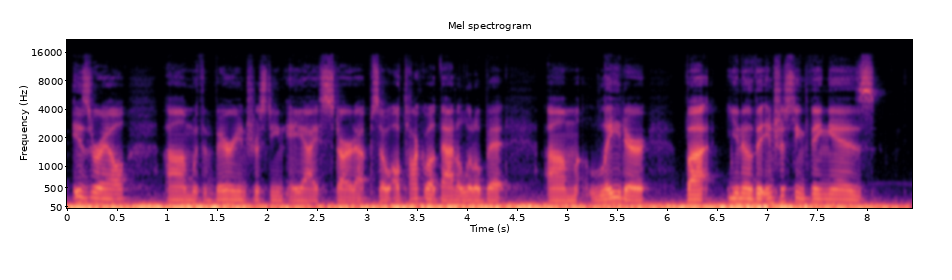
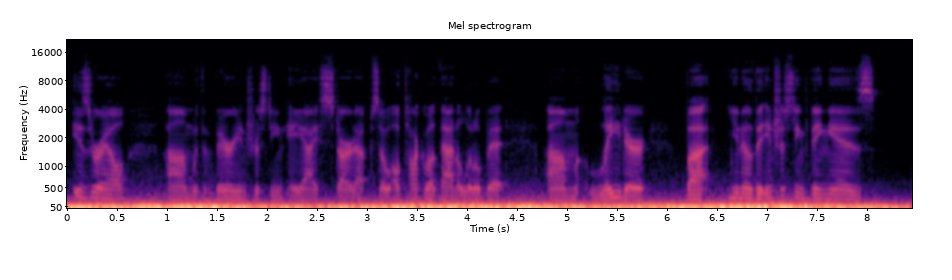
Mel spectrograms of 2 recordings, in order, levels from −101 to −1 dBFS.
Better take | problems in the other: first | low rumble; loud; throughout; 4 dB below the speech; faint in the first

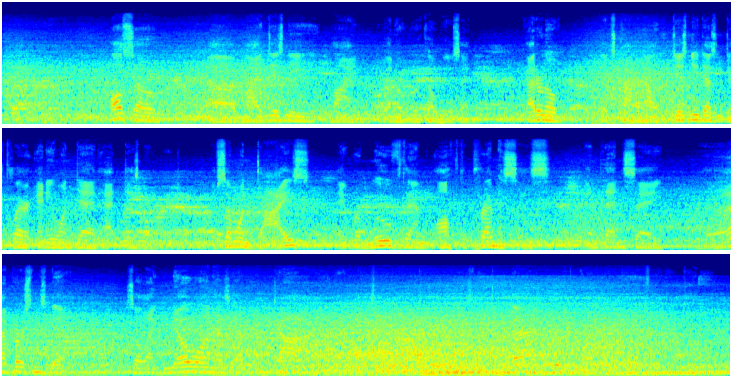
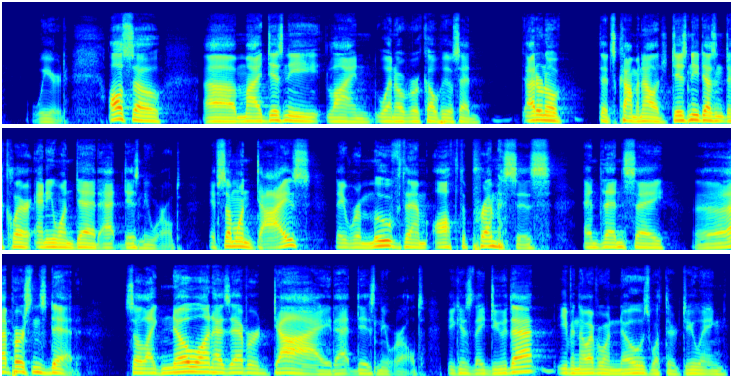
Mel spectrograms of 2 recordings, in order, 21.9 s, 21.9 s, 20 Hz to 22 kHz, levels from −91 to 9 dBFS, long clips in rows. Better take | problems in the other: second | train or aircraft noise; very loud; throughout; 3 dB above the speech

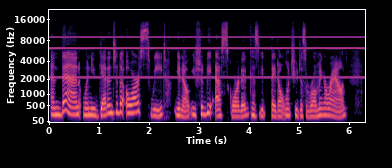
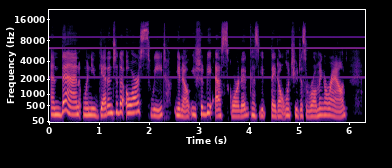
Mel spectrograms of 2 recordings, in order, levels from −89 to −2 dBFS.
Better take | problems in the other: second | high-pitched whine; loud; throughout; 6.5 kHz, 8 dB below the speech; faint in the second

